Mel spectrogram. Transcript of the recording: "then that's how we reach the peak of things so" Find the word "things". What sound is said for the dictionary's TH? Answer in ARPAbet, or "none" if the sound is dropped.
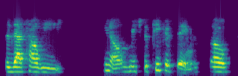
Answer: TH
